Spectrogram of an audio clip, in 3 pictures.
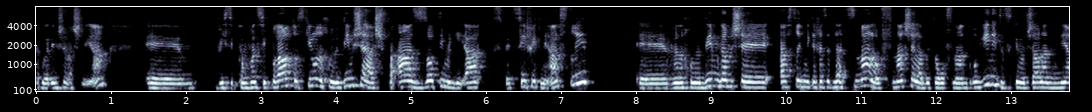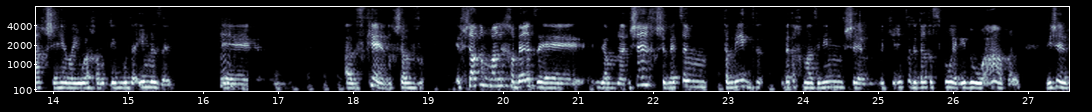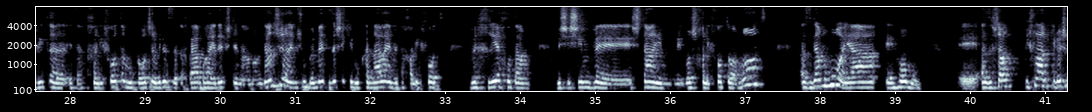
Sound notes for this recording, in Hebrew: הרמת הקלטה דרך זום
